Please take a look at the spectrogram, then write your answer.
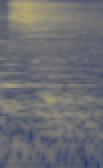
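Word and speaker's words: ξι: Теперь буква «кси». Вот привыкайте, что она вот так пишется, по-другому никак не пишется.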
